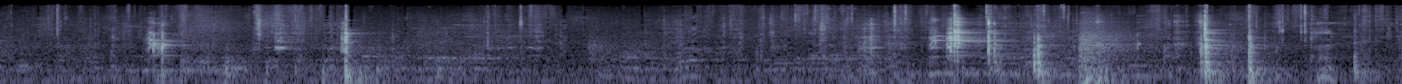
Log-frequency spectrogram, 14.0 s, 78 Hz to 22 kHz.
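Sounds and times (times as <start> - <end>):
metal tools clinking and clanking: 8.1 - 10.7.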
